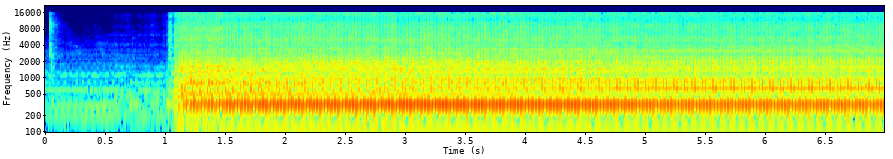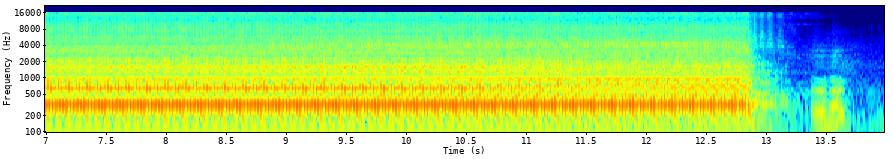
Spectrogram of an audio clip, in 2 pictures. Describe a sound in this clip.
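A compressor motor hums loudly and steadily, then stops.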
